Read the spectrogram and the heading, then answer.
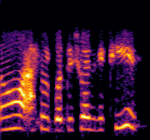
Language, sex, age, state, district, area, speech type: Kashmiri, female, 18-30, Jammu and Kashmir, Pulwama, rural, conversation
